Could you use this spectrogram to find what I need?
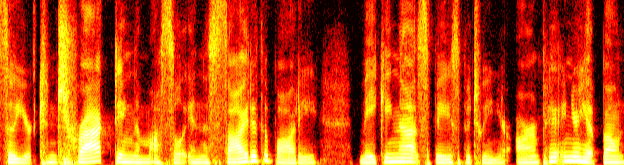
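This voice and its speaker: A woman talks in a very deep, low voice. The background is quiet. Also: dry sound with no echo. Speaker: fitness instructor. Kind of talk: exercise class instruction. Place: home room. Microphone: headset.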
